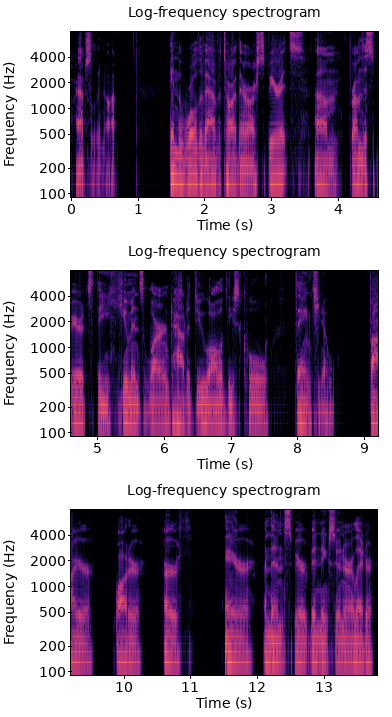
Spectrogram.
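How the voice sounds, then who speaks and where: A young man reviewing a show to camera in a casual, earnest way, full of ums and restarts, his voice a little raspy from being sick. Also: mid-range voice, a bit bright, no room sound, clean studio sound. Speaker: YouTube reviewer.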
